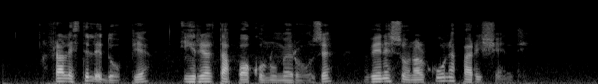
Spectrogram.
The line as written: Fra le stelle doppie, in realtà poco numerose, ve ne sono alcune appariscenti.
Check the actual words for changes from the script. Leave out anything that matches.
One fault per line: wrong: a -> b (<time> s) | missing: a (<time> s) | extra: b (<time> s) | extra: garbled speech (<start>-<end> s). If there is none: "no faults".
no faults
